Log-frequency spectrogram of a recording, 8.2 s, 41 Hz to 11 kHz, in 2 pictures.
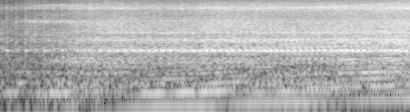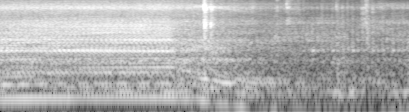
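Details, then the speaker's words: Canter diesel truck in 3rd gear with the right rear wheel lifted and the exhaust brake engaged: a deep, steady low rumble that eases off smoothly. The exhaust brake functions normally despite a leaking wheel brake cylinder. "Kita nyalakan exhaust brake-nya. Oke, bisa berfungsi. Oke, ya terdengar."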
